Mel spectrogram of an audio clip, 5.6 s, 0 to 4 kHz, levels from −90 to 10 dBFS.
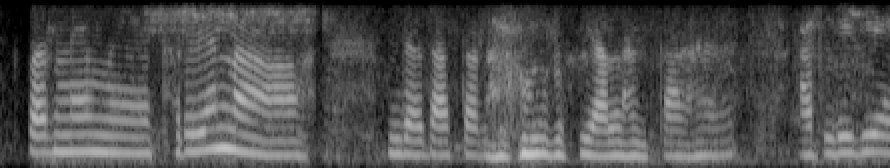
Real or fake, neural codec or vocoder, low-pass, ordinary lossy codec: real; none; 3.6 kHz; none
